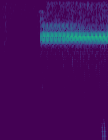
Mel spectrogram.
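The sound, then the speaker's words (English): A hard-boiled egg maker's alarm sounds in a house: a single steady, high-pitched electronic tone starts after a moment of near silence and holds unbroken to the end. “Alarm going off. It's just our egg boiler, hard-boiled egg maker, whatever, in the house.”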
